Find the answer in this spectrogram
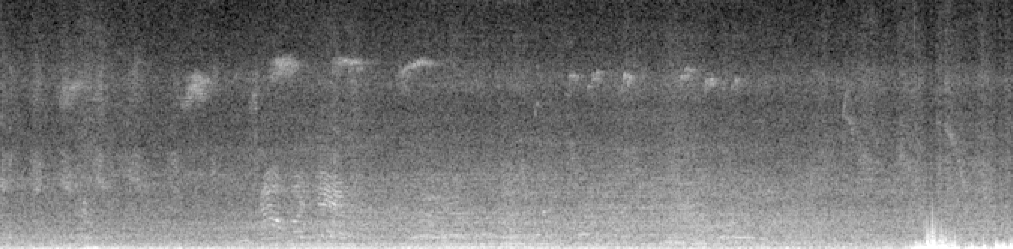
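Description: Steady low rumble of city traffic, with faint voices and a few short high chirps above it. About nine seconds in, wind buffets the microphone, suddenly louder.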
